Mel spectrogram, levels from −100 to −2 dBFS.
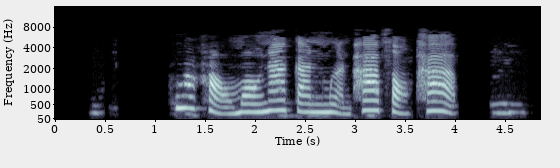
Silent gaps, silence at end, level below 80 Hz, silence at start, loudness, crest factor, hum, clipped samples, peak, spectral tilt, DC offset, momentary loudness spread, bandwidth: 0.64-1.14 s, 4.05-4.35 s; 0.25 s; -76 dBFS; 0.4 s; -22 LUFS; 18 dB; none; under 0.1%; -6 dBFS; -4 dB/octave; under 0.1%; 8 LU; 7.6 kHz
